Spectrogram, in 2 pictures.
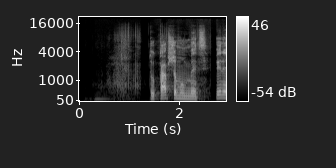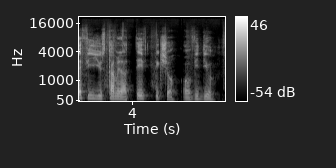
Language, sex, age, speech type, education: Nigerian Pidgin, male, 30-45, spontaneous, tertiary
